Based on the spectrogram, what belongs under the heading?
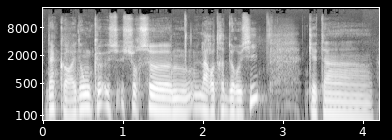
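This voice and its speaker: Intervieweur à la voix vive et mélodieuse. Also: male voice, mid-range voice, expressive, moderate pace, mellow. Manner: chatty, laughs easily, many short backchannels. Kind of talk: casual interview conversation.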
